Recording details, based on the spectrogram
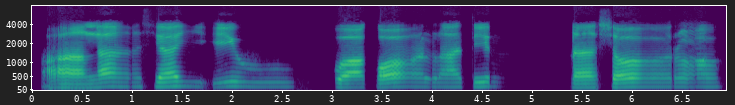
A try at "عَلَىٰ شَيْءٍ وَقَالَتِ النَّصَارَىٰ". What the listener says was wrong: Nah, shinnya menyebar ya. Sya harus jelas.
